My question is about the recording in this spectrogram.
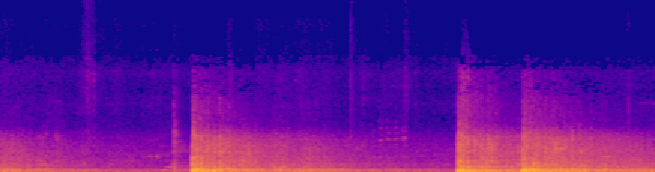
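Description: Aerial firework shells bursting: a loud boom about two and a half seconds in, then two more close together about six and seven seconds in, each trailing off in a long rolling echo.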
